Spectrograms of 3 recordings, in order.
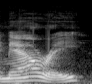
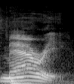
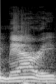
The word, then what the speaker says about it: Māori: Just say mouldy bread, okay? And mouldy is how you pronounce Maori. Okay, you don't say Maori, but that's what some people say, so just there a little tip.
